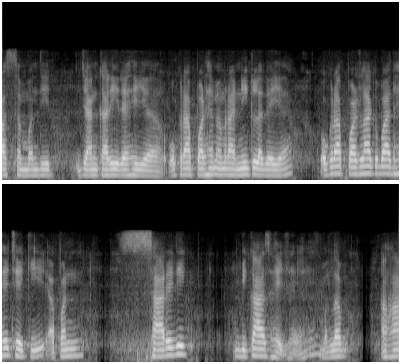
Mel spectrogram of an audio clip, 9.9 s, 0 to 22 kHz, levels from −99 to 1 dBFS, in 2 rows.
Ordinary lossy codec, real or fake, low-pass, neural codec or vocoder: none; fake; 7.2 kHz; codec, 16 kHz, 4.8 kbps, FACodec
